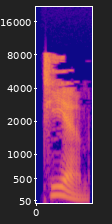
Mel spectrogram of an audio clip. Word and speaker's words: Tomme: Tomme, French pronunciation, TM, occasionally spelled Tomme, is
